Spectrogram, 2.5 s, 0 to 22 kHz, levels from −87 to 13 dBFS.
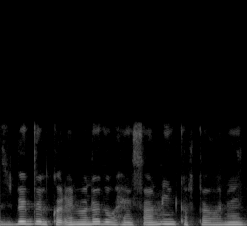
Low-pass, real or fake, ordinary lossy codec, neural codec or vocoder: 9.9 kHz; fake; Opus, 64 kbps; autoencoder, 22.05 kHz, a latent of 192 numbers a frame, VITS, trained on one speaker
